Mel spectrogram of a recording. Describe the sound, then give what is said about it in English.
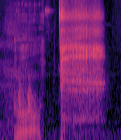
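A dog barks once with a low, throaty tone, then lets out a longer, brighter sustained cry that lasts about a second, and no one speaks. “Tell me there wasn't a knock on the door. There was. Or a dog barking.”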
